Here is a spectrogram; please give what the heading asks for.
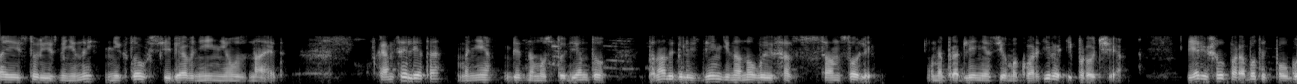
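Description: Throughout the speech, the gain swings by roughly 5 dB, so soft and loud passages sit closer together and the delivery sounds flattened and squeezed. This is gain pumping. The likely cause is input gain set far too high, with a fast limiter or compressor clamping down on each loud syllable and releasing in the gaps.

The whole clip also sounds thin and telephone-like. Nothing comes through below about 300 Hz or above 3.6 kHz, and the voice has a plainly audible rough, slightly synthetic grain. That is the iLBC codec, a narrowband VoIP coder that rebuilds each 30 ms frame's excitation on its own, without reference to the frame before. The level of damage fits its 13.33 kbps mode.

From 8.18 to 8.22 s, just after "понадобились деньги на новые", the speech briefly freezes into a short held, buzzy vowel-like sound before snapping straight back to normal. These are lost iLBC frames. A packet went missing, and the decoder filled the hole by repeating the last pitch cycle blended with noise. 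The gap fits a single 30 ms frame, and because each iLBC frame decodes independently, the voice recovers at once.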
